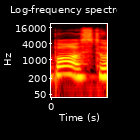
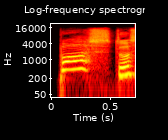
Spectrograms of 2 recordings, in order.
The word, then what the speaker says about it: posto: Posto significa lugar ou local. Perceba che tem uma diferença entre a pronúncia do primeiro O e do segundo.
